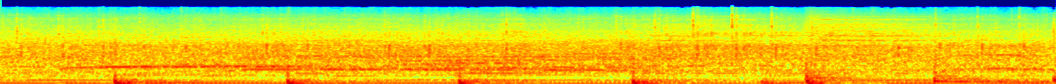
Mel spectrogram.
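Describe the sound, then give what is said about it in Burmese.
An audience applauds when asked to clap. Dense, steady clapping carries on evenly for several seconds, with low thuds recurring about once a second beneath it. “လူများအပေါင်းတို့လက်ခုပ်တီးကြလောအဲအားလုံးလက်ခုပ်တီးတယ်”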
